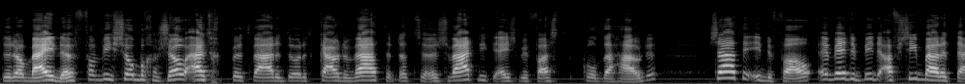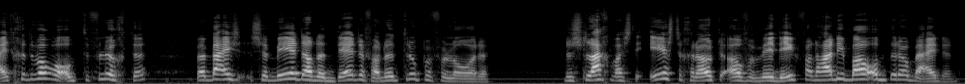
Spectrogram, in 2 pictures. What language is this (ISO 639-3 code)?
nld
